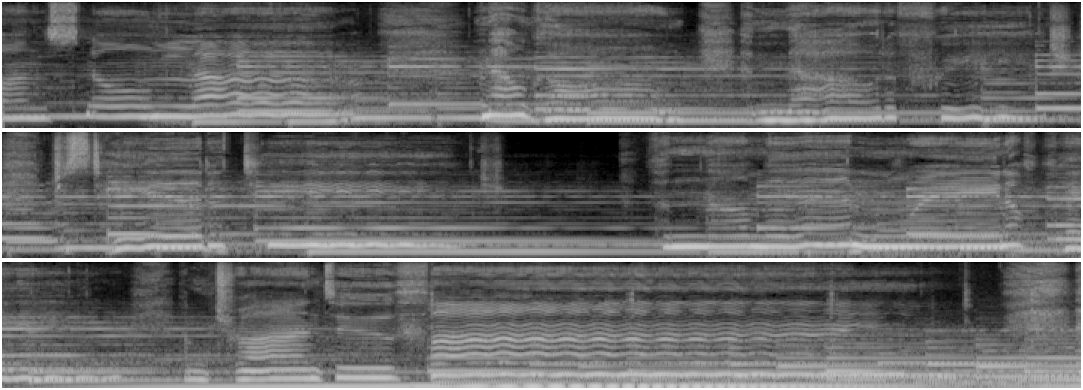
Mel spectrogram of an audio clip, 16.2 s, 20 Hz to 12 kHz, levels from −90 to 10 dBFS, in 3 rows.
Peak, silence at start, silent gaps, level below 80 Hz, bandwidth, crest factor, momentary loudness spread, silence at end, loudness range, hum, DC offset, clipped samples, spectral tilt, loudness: -4 dBFS; 0 s; none; -26 dBFS; 12 kHz; 16 dB; 8 LU; 0 s; 4 LU; none; under 0.1%; under 0.1%; -5 dB/octave; -20 LUFS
